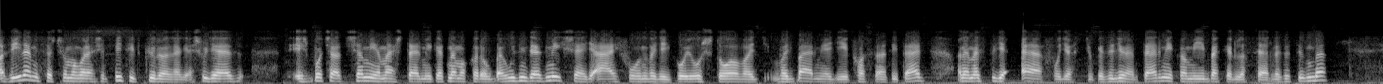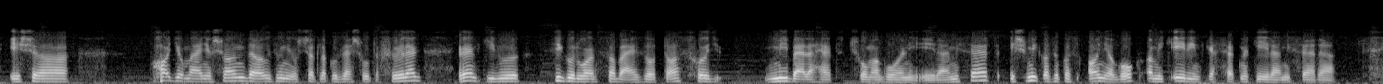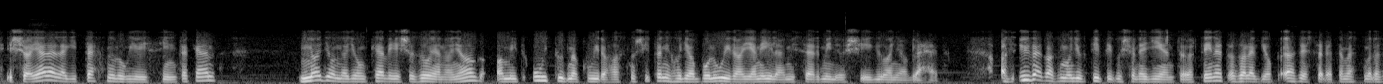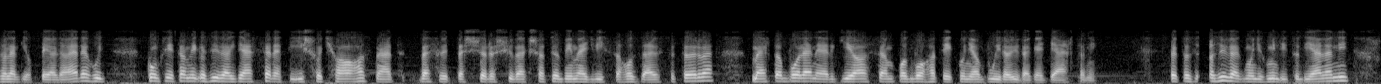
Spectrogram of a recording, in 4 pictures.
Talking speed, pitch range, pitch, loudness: 155 wpm, 120-150 Hz, 130 Hz, -18 LUFS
